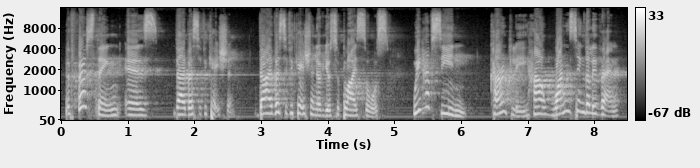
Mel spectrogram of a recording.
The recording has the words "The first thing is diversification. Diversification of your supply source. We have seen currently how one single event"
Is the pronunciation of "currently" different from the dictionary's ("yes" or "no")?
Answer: no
